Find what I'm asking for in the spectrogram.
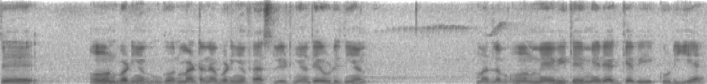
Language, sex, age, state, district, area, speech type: Dogri, male, 30-45, Jammu and Kashmir, Jammu, rural, spontaneous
